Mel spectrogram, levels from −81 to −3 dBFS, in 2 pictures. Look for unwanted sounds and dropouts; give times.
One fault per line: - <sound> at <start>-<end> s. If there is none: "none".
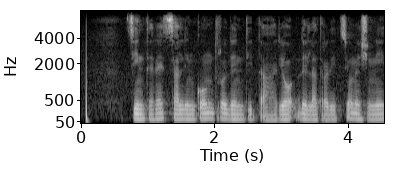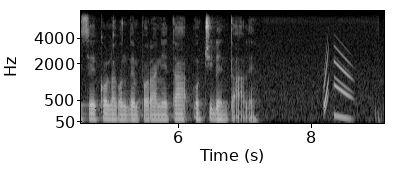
- chirp at 8.2-8.7 s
